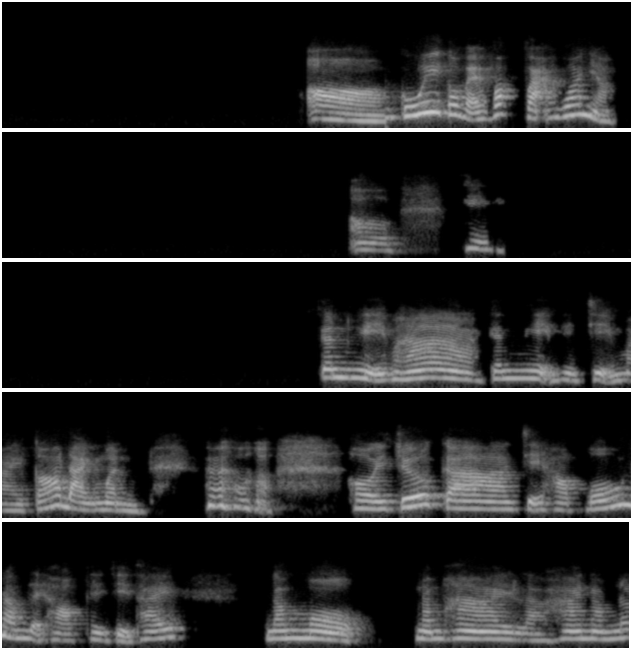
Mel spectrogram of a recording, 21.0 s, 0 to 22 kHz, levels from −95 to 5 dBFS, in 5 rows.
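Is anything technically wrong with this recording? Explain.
Yes, there are two related glitches in this speech clip.

At 2.55 s there's a skip ahead: about 0.7 s of audio got dropped, probably by an overflowing jitter buffer with later packets already queued. Playback jumps straight across with no gap, so the speech just lurches forward mid-flow.

From 2.70 to 4.51 s you get a jitter buffer speed-up. The buffer was still holding more audio than it wanted, so it kept trimming tiny pitch-period slices, around 150 ms in total. The speech runs about 7% fast at unchanged pitch and sounds slightly rushed.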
